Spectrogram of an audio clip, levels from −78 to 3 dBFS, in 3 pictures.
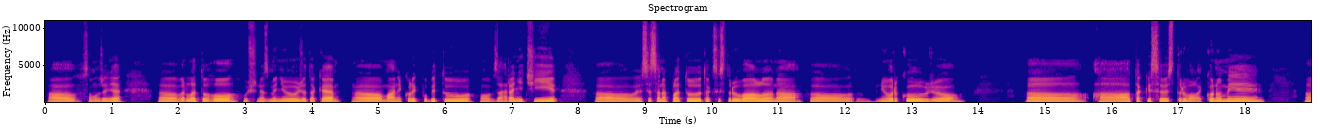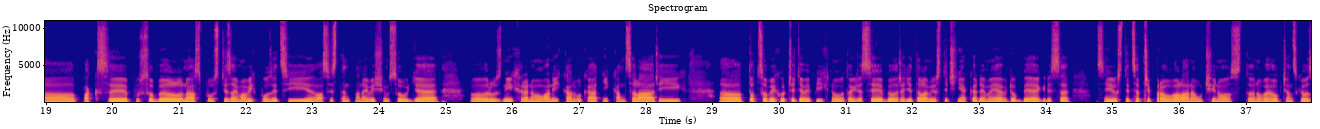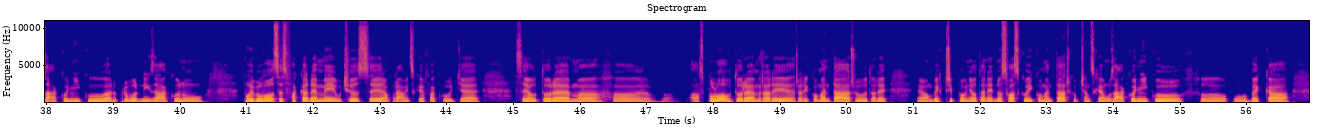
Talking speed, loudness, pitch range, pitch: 105 wpm, -17 LUFS, 105-115 Hz, 110 Hz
